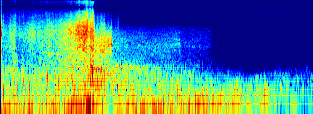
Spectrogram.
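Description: A loud rushing, rumbling noise like wind or surf that starts abruptly and fades away; its hiss drops out about two seconds in, leaving a low rumble that dies down.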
